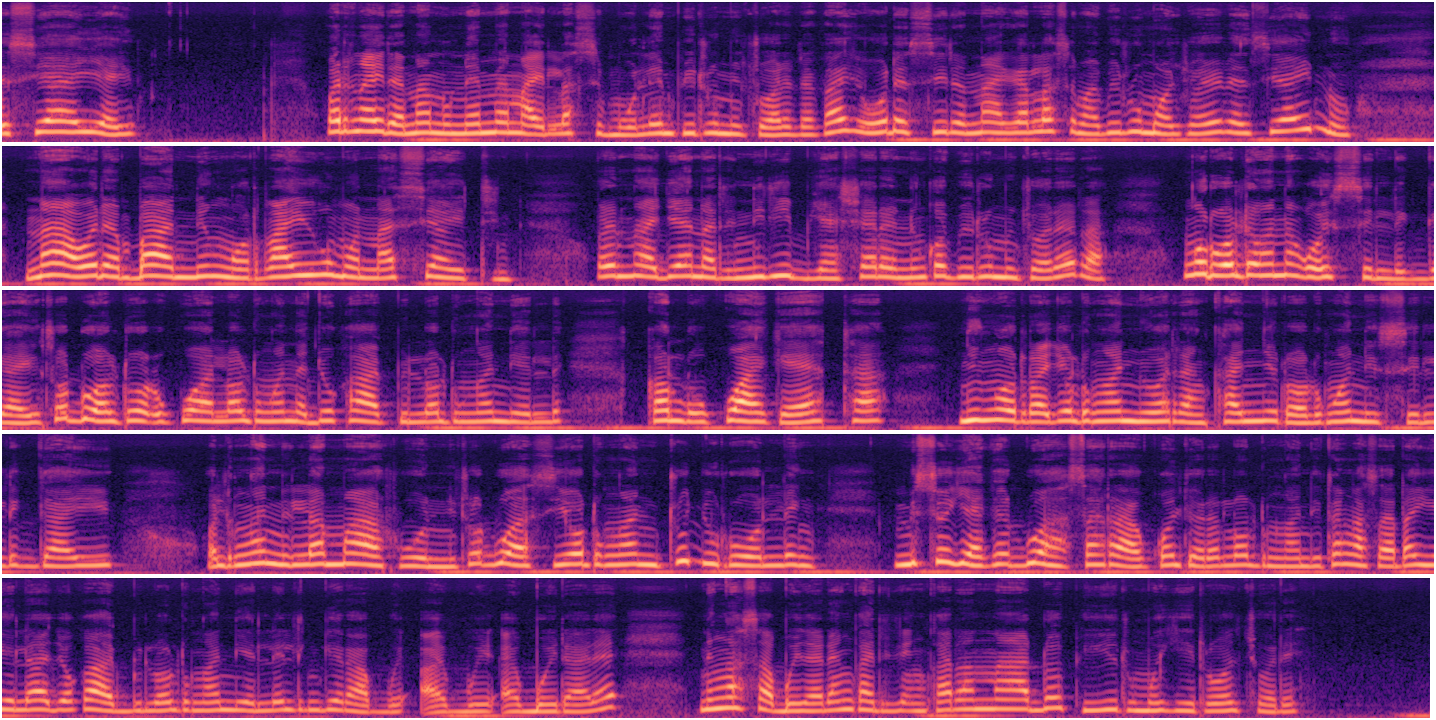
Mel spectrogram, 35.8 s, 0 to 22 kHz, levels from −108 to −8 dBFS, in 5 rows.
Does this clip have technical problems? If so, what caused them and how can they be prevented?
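No technical faults are audible.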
